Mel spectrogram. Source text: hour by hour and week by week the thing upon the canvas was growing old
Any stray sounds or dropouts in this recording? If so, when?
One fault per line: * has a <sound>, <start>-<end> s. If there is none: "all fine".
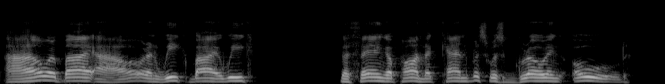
all fine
